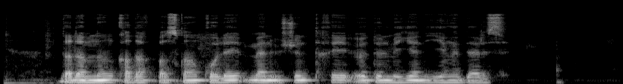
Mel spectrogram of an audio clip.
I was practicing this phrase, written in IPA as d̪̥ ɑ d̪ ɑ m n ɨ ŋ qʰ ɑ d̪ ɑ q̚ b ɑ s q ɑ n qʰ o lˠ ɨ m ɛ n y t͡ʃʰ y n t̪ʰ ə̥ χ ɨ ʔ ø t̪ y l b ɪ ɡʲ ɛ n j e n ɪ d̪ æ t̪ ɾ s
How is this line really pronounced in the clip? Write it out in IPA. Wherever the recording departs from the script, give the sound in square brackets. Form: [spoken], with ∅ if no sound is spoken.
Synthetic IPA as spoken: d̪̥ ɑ d̪ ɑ m n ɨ ŋ qʰ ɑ d̪ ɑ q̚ b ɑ s q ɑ n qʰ o lˠ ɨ m ɛ n y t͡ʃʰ y n t̪ʰ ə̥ χ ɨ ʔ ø t̪ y l [m] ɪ ɡʲ ɛ n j e [ŋ] ɪ d̪ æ [∅] ɾ s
